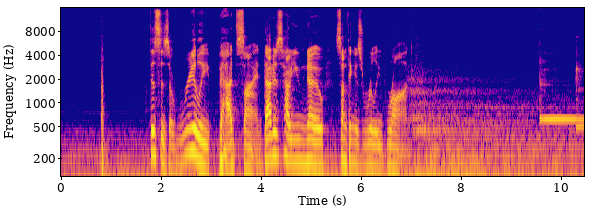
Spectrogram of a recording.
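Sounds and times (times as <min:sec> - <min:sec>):
low rumble: 0:00.0 - 0:10.3
speech: 0:01.8 - 0:07.5
doorbell chiming: 0:09.6 - 0:10.4.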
